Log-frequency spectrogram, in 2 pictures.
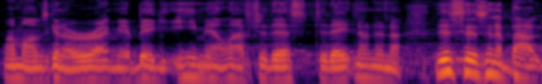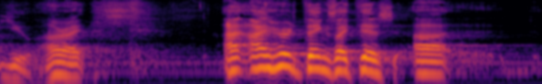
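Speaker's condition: No condition

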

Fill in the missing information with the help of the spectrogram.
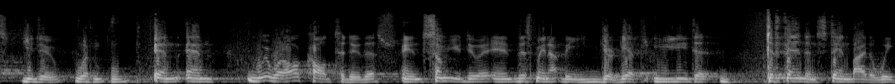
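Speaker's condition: Stuttering; present over 24 years; repeated sounds, repeated words

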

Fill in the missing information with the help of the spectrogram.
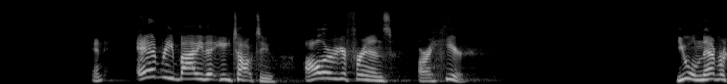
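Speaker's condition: No condition

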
